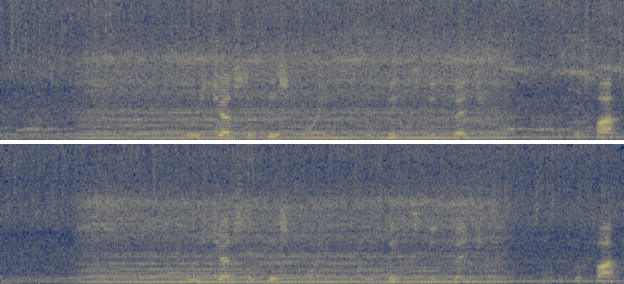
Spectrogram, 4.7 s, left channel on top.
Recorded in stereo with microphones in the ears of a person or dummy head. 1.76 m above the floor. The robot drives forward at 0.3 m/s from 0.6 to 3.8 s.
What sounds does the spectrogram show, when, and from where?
1.4 s a man speaking: 10° left (ahead or behind), 0.9 m; by 4.6 s 5° left (ahead or behind), 1.6 m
